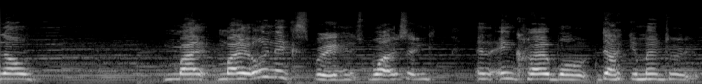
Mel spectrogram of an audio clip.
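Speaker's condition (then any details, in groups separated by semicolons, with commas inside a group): Cerebral palsy, mild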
